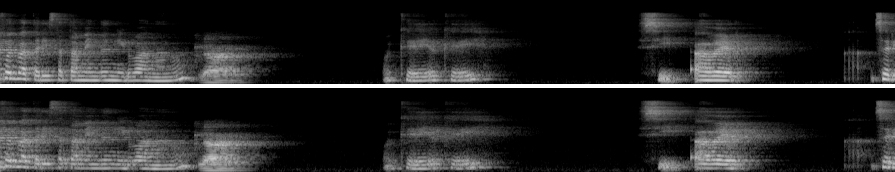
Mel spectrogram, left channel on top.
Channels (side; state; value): both; normal; correlation 0.67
